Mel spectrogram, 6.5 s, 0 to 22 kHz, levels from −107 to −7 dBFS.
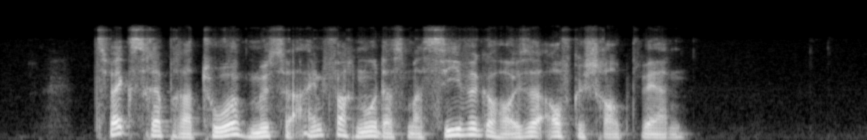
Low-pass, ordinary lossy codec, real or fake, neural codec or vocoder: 7.2 kHz; Opus, 32 kbps; real; none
